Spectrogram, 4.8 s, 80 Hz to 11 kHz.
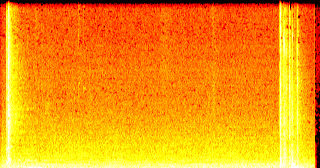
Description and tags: This sound is recorded with a H2 zoom and you could percieve the sound of openning and closing a WC door.
You can perceive a closed space with resonances from some machine and where someone open a wc door and after a fews seconds door is closed.
campus-upf, closing, door, openning, UPF-CS12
